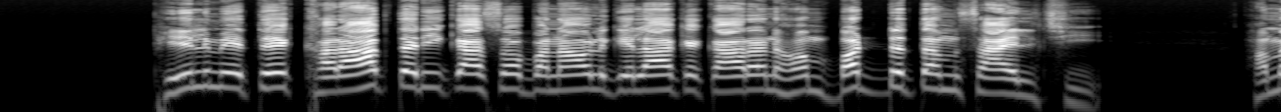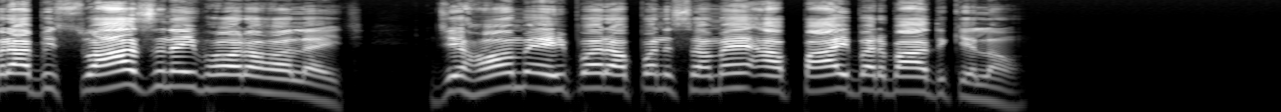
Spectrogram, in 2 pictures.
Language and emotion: Maithili, angry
